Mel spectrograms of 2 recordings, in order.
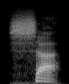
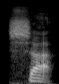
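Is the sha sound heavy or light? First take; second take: light; light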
